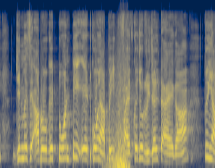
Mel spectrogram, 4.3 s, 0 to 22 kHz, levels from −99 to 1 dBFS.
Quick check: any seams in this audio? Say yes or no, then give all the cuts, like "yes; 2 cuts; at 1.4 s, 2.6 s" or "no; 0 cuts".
yes; 1 cut; at 2.4 s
